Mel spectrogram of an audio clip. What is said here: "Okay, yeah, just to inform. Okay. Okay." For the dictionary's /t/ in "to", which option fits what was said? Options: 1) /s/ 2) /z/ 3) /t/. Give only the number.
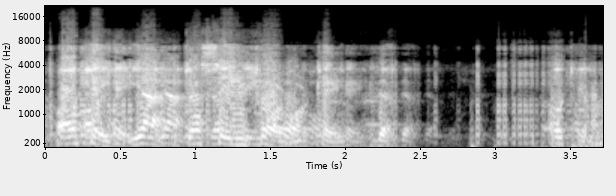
1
